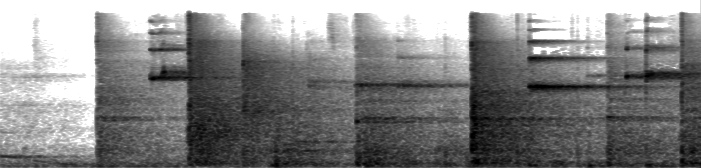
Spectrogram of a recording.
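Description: Badminton rally: rackets hitting the shuttlecock in a string of sharp, echoing smacks starting about a second in, with footfalls and trainers squeaking on the wooden court floor between hits.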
